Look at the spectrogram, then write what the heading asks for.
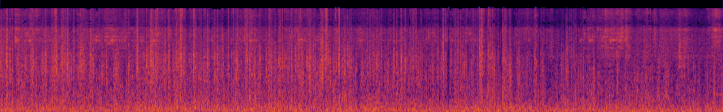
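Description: Steady rush of wind over the microphone from the open door of a moving passenger train, with the coaches' wheels rumbling on the track and faint clicks from the rails.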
